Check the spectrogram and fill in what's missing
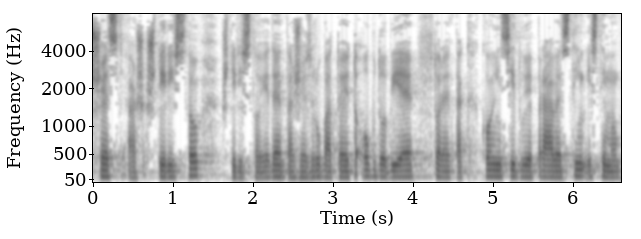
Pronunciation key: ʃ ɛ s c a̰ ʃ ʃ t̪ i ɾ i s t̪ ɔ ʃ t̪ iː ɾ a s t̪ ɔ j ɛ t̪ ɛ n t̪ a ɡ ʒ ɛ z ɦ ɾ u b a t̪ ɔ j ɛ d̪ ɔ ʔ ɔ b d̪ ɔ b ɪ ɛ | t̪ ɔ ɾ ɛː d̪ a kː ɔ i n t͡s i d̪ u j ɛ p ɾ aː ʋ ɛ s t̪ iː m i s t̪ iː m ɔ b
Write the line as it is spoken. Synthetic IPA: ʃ ɛ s c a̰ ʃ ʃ t̪ i ɾ i s t̪ ɔ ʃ t̪ i ɾ i s t̪ ɔ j ɛ d̪ ɛ n t̪ a ɡ ʒ ɛ z ɦ ɾ u b a t̪ ɔ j ɛ t̪ ɔ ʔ ɔ b d̪ ɔ b ɪ ɛ | t̪ ɔ ɾ ɛː t̪ a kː ɔ i n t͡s i d̪ u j ɛ p ɾ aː ʋ ɛ s t̪ iː m i s t̪ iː m ɔ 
